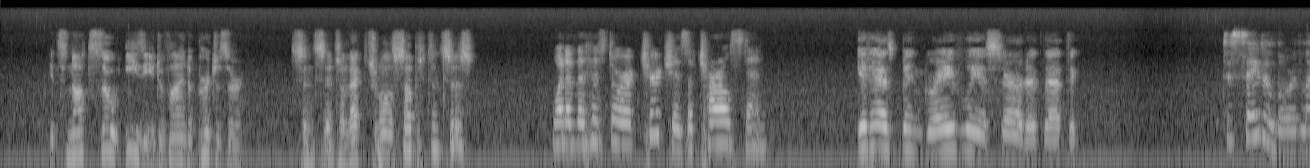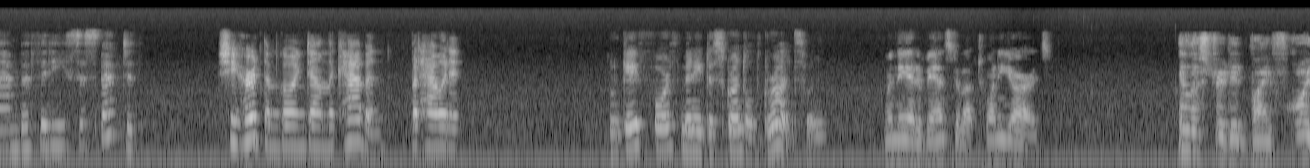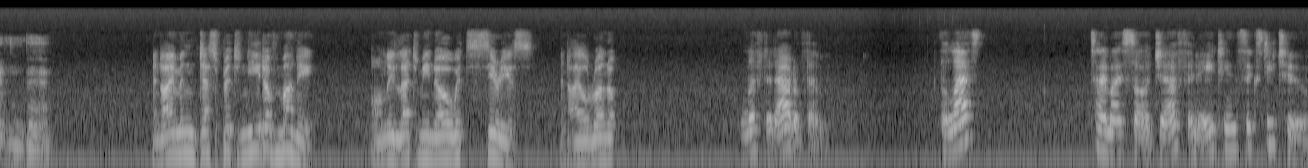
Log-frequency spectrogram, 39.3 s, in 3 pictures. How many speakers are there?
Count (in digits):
9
